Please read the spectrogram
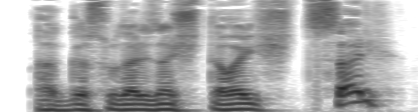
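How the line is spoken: Open snort. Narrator (Russian): Откровенно хмыкнул Николай

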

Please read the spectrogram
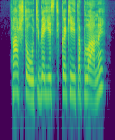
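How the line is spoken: Snorting. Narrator (Russian): фыркнула Ирина

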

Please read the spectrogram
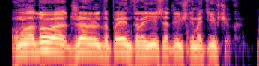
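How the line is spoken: Gloomy remark. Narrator (Russian): мрачно заметил Джеб

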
